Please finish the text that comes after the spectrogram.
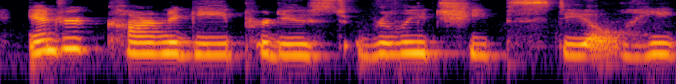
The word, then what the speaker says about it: Carnegie: is a man named Andrew Carnegie um or carnegi depending on how you want to pronounce it Andrew Carnegie produced really cheap steel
